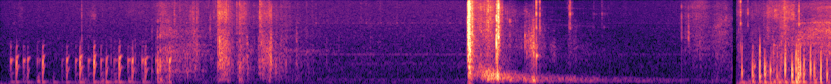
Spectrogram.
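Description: A shotgun fires Federal or Migra shells at a pattern-test target outdoors, one sharp loud blast standing out amid rattling handling noises and a later rustle of movement.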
